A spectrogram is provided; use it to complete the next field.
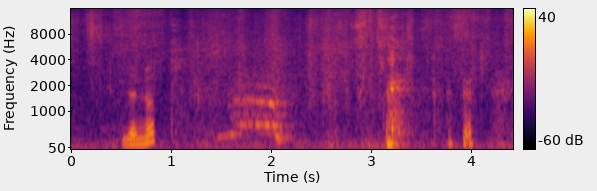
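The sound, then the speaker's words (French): A cow gives a short moo, followed by a few softer, brief lowing sounds scattered over the next few seconds against a quiet, rustling background, outdoors on a cold day. “C'est le moment de la vache.”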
